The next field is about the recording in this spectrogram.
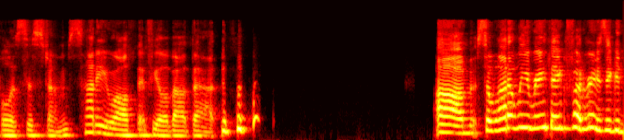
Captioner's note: laughs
